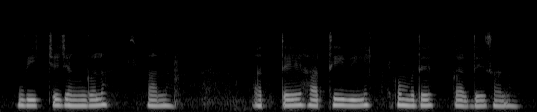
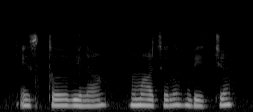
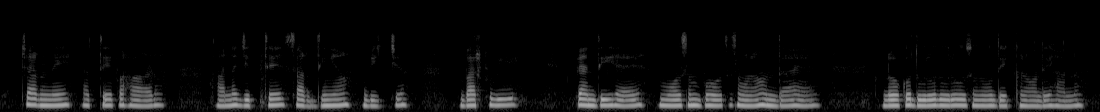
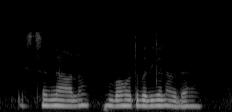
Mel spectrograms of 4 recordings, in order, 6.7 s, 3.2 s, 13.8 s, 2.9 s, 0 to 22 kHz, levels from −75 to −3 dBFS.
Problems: none marked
